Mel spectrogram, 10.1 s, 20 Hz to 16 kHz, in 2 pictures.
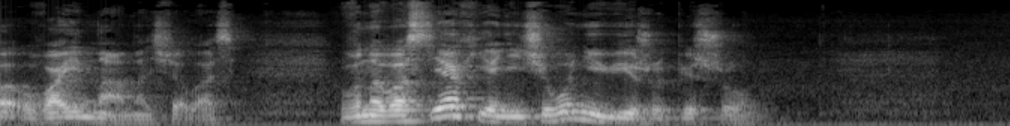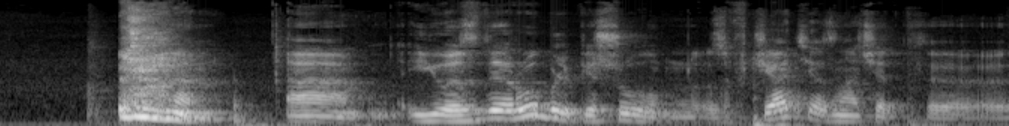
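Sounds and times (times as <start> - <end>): man coughing: 5.6 - 6.2.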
